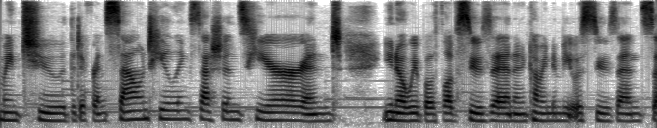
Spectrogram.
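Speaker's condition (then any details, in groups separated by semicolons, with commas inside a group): No condition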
